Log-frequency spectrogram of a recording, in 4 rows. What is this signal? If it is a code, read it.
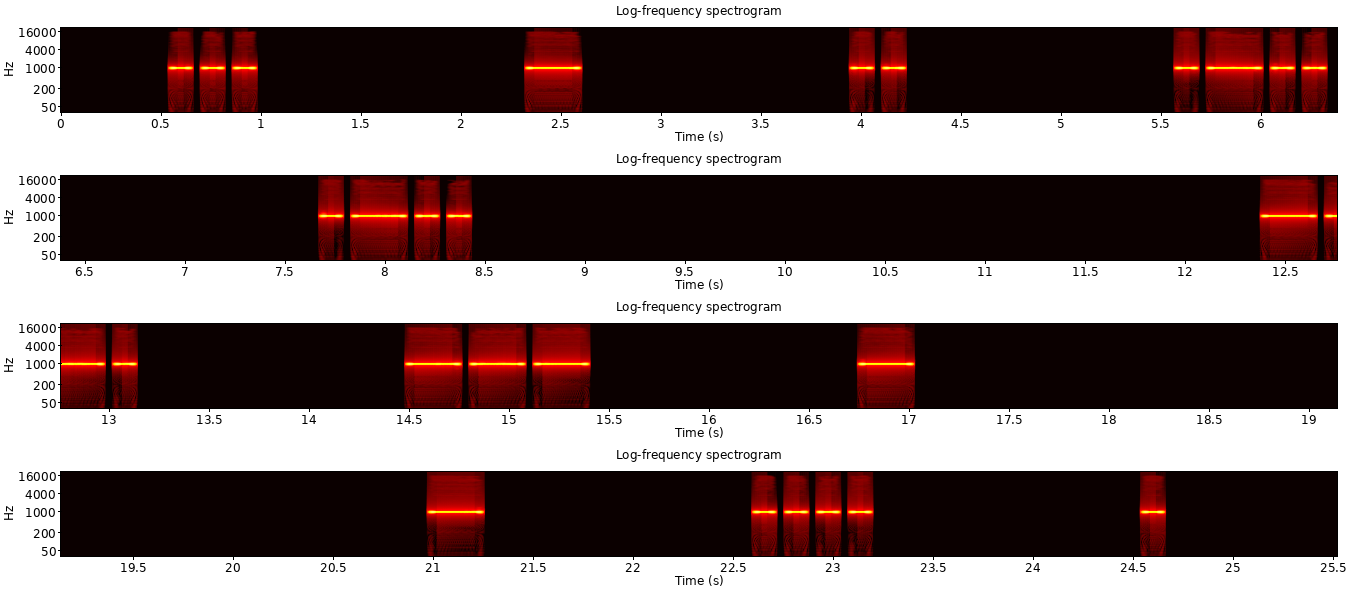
Morse code, heard as a keyed tone, about 15 wpm, spaced as for 5 wpm, 1000 Hz. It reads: STILL GOT THE
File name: qotdfiles / 5wpm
